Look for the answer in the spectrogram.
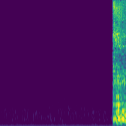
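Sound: sneeze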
